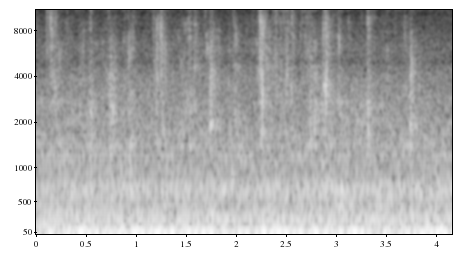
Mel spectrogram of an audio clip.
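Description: Two people chewing mouthfuls of noodles, with small, quiet wet mouth clicks and smacks about four times a second over a steady low hum.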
